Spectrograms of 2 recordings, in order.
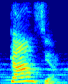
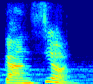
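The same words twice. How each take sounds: First: The stress is on the first syllable. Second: The stress is on the last syllable. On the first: The speaker calls it wrong. "Yo no digo" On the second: The speaker calls it right. "yo digo"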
